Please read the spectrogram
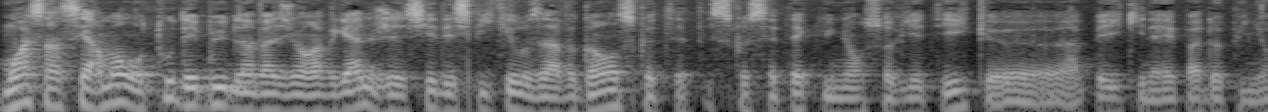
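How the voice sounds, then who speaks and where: A man with a very deep, low pitch talks at a very fast pace. His intonation is lively, and there is noticeable background noise. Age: 50s. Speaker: war reporter and author. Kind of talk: radio interview. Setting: radio studio. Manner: halting, many repetitions.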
